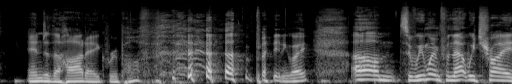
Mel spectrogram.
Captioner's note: laughs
